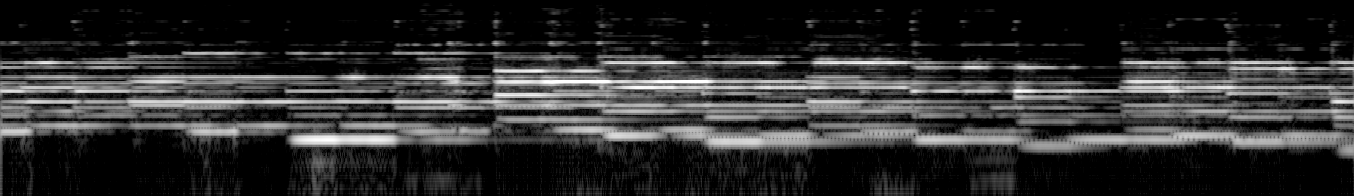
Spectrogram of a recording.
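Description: Electronic keyboard playing slow, held chords, each sustained for a second or so before the next.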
